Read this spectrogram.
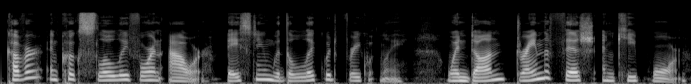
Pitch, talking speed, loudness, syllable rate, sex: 190 Hz, 175 wpm, -19 LUFS, 4.3 syllables/s, female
